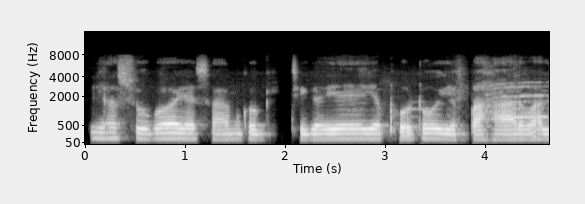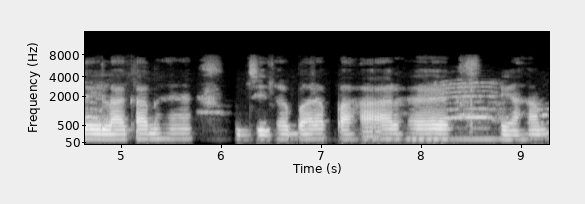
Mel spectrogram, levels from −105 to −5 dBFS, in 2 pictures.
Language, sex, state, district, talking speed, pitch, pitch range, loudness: Hindi, male, Bihar, Sitamarhi, 140 wpm, 125 Hz, 120-130 Hz, -20 LUFS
